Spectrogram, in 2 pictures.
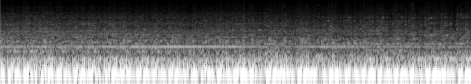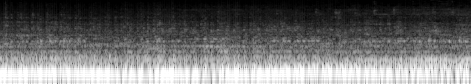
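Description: Classic first-generation Ford Mustang convertible's engine running steadily at low throttle as the car rolls slowly past, a deep, even rumble that neither rises nor falls.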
